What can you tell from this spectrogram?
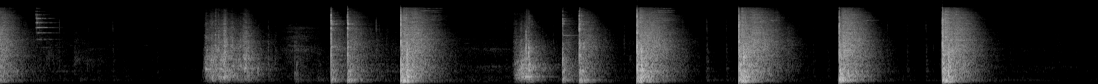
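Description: Hammer blows on aluminum square tubing clamped in a vise: about ten sharp strikes roughly a second apart, each ringing out briefly, as the brazed butt joint is beaten to test its strength and the tube bends.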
